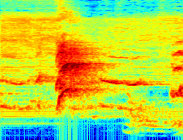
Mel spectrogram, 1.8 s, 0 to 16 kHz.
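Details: An uncooperative 3-month-old male Miniature Schnauzer puppy at his second grooming lets out a sudden loud, shrill yelp of protest over a steady clipper buzz.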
